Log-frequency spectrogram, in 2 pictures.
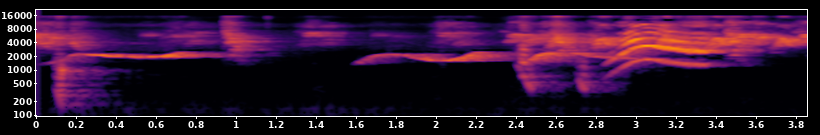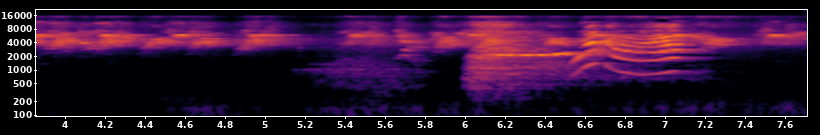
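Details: Ring-necked parakeet, a pet bird: loud harmonic swooping calls, rising whistles and falling squawk-like syllables over continuous high chirping in the background.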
